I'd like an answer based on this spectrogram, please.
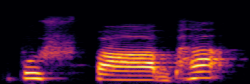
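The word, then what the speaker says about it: पुष्पाभा: Then Pushpabha, bha is a Mahaprana.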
